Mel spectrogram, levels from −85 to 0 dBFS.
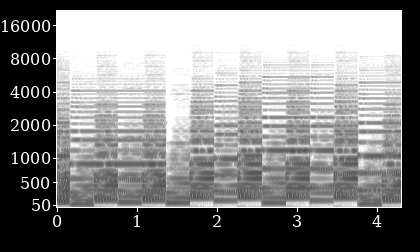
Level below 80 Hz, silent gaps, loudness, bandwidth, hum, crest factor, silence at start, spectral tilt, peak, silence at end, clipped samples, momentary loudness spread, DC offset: -46 dBFS; none; -28 LUFS; 11 kHz; none; 14 dB; 0 s; -7 dB/octave; -14 dBFS; 0 s; under 0.1%; 3 LU; under 0.1%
